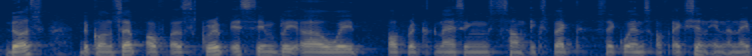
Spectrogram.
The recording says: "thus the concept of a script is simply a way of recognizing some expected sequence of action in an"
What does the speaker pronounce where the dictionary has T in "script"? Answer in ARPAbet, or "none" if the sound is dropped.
none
